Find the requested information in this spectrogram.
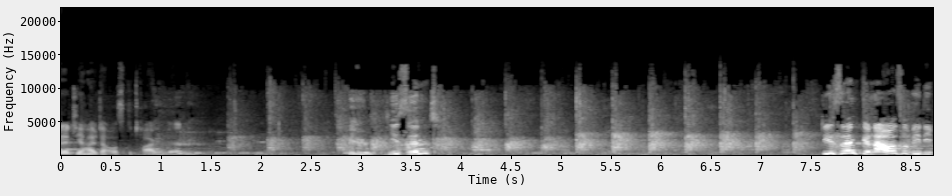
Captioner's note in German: Beifall Freie Demokraten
